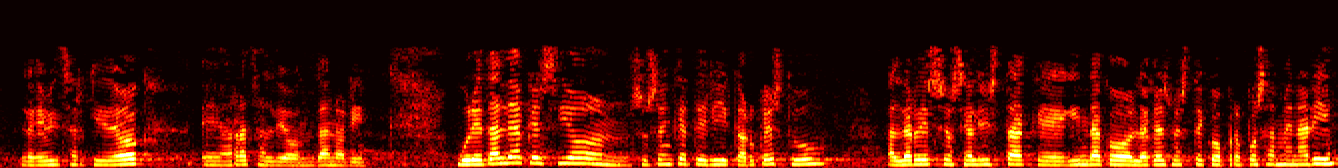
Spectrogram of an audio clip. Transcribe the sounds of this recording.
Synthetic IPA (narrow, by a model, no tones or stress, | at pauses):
le̞ɣ̞e̞β̞ilt͡saɾkiðeo̞k | arat͡sald̪eo̞nd̪ano̞ɾi | ɡuɾe̞t̪ald̪e̞akesio̞nsuse̞ŋke̞t̪eɾikawɾke̞st̪u | ald̪e̞ɾð̞iso̞sialist̪akeɣ̞ind̪ako̞le̞ɣe̞zβe̞st̪e̞ko̞pɾo̞po̞same̞naɾi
